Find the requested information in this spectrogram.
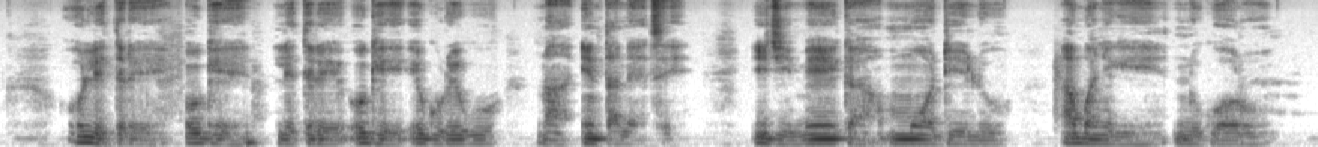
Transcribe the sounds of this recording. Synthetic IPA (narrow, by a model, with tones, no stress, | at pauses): o˦˨ | le˨te˨ɾe˨o˦ɡe˨e˦ɡʷu˨ɾe˦ɡʷu˦ | na˨i˦n̩˦ta˦ne˨tɪ˨ | i˦d͡ʒi˨me˦ka̰˨m̩˦mɔ˦˨dɪ˦lu˦ | a̰˦ɡ͡ba˨ɲɪ˨ɡɪ˨n̩˦u˦kʷu˦ɔ˦ɾʊ˦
